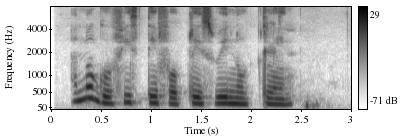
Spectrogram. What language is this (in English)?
Nigerian Pidgin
